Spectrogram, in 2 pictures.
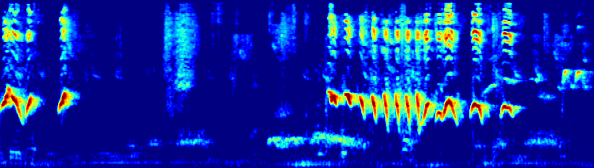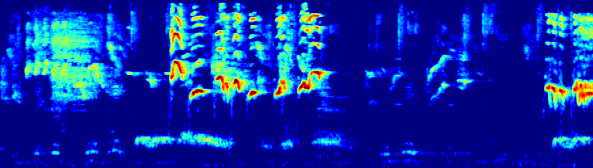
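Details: Greater green leafbird from Aceh Tengah with its 'isian MB' song. Scattered whistles give way to a fast, rattling trill of rapid notes, then varied sharp whistled phrases and low hoarse notes, ending in a final whistle.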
